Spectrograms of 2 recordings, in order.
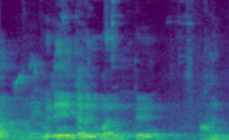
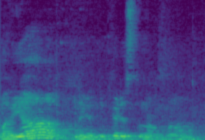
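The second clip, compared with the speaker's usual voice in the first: soft, lowered, tender voice; gentle questioning; 6 dB quieter than usual. Acted. Jesus asking weeping Mary why she cries, gentle and soft. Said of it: "మధ్యలో మరియాని చూసి అడిగాడు".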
